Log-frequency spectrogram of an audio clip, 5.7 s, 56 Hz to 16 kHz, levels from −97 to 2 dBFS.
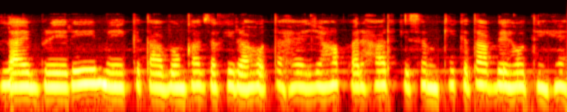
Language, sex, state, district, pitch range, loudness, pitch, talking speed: Hindi, female, Delhi, New Delhi, 200-220 Hz, -15 LUFS, 205 Hz, 160 wpm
